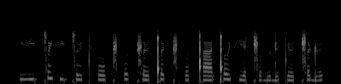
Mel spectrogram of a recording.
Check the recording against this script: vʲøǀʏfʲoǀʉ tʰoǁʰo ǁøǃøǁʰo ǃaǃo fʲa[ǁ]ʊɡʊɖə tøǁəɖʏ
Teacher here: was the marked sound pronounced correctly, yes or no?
yes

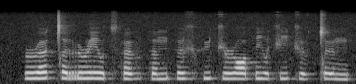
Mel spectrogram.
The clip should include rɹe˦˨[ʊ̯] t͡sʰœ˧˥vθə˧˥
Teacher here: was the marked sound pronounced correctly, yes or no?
yes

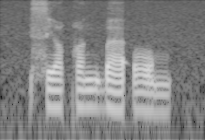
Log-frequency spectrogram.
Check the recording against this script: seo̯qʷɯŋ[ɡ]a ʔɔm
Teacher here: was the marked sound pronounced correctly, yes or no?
no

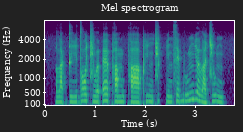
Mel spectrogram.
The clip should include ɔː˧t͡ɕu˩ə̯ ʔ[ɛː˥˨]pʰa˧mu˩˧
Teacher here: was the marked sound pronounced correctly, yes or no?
yes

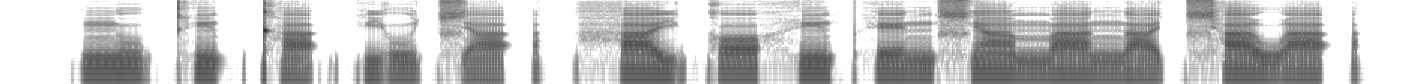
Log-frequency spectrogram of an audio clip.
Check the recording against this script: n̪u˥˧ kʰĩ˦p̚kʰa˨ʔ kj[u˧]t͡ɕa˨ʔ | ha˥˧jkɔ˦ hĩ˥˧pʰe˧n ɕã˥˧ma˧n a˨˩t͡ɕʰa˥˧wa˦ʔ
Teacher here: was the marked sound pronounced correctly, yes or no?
yes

